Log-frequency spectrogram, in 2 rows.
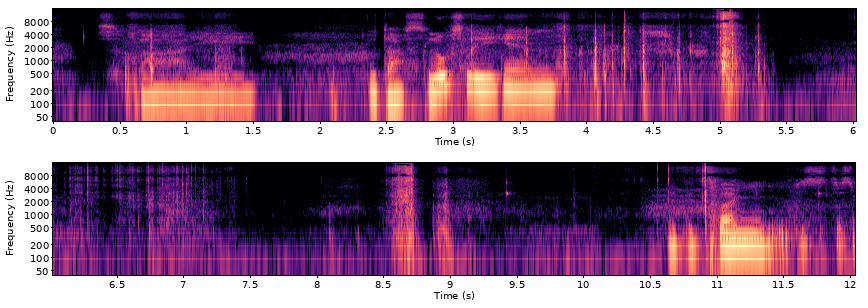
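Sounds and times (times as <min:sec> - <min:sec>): paper tearing and rustling: 0:03.8 - 0:07.6, 0:08.5 - 0:09.2.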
